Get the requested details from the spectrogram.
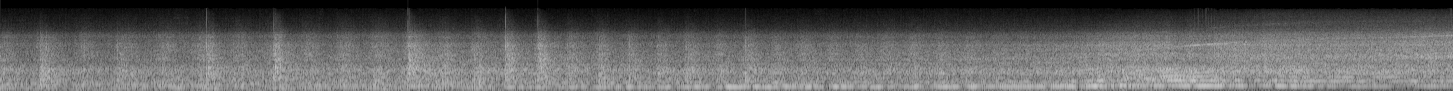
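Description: A turbocharged diesel pro stock pulling tractor roars under load in an echoing arena.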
